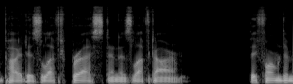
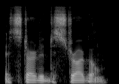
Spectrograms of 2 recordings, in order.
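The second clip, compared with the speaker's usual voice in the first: ordinary delivery, nothing marked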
